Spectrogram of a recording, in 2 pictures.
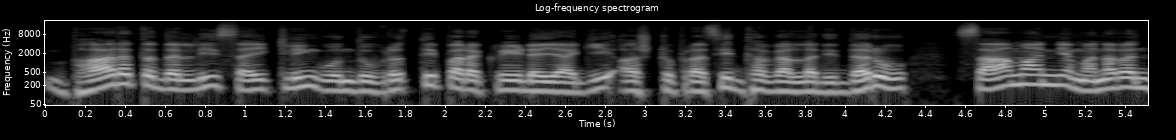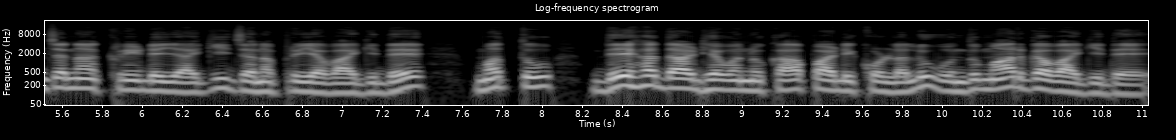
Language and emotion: Kannada, neutral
